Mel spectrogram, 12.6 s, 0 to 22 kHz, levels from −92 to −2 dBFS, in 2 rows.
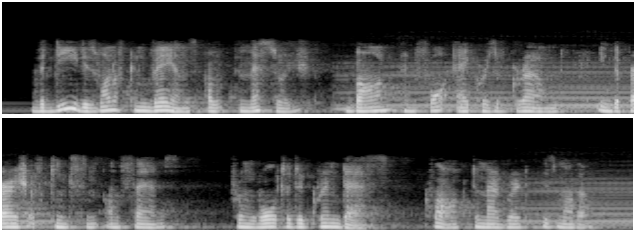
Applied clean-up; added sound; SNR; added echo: none; Bowed string instrument; 17 dB; reverberation time 1.9 s.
